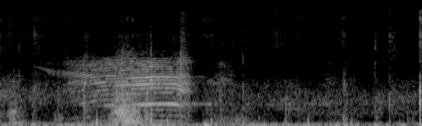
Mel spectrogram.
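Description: A young cow in a following herd moos once, a single call about a second and a half long, starting about half a second in.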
